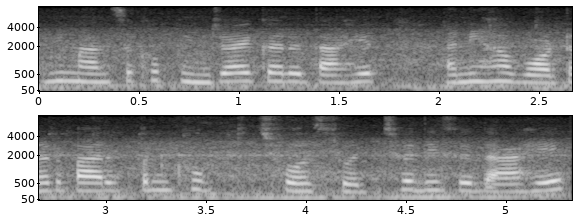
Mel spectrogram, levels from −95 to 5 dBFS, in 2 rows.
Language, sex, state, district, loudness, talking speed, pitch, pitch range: Marathi, female, Maharashtra, Washim, -17 LUFS, 155 wpm, 260 Hz, 250-275 Hz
